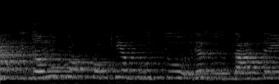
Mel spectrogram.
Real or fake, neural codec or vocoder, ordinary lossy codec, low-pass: real; none; AAC, 32 kbps; 7.2 kHz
